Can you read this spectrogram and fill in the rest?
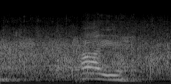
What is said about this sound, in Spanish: Si le vas a dar un aplauso al Señor, dáselo bien.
